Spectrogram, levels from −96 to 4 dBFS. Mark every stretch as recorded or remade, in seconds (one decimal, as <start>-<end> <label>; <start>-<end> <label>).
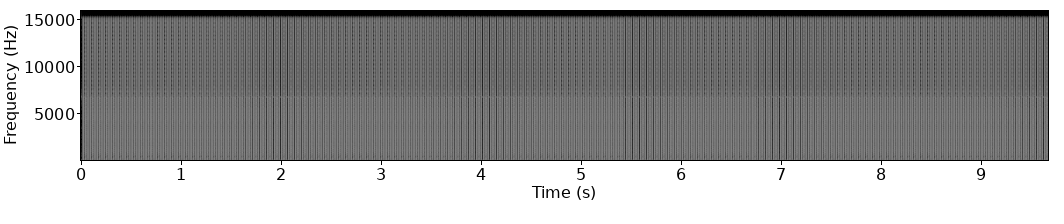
0.0-9.7 recorded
